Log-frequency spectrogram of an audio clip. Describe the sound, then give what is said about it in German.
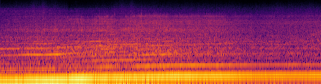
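A loud, steady motorboat engine roars at high revs as the boat races out to sea, its droning hum holding constant, easing slightly toward the end. No voices are heard. “stiegen dann in ein Motorboot um und rasten aufs Meer hinaus.”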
